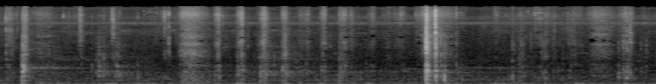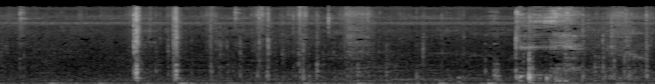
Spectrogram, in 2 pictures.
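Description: Scattered clicks and knocks of plastic pedestal-fan parts being handled and fitted together, with one sharper knock about four seconds in and another near eight seconds.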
